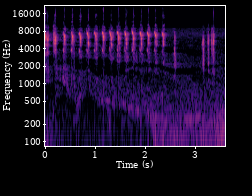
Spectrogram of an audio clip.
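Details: Velvet-fronted nuthatch lure recording for trapping birds, mixed with juvenile calls: a rapid run of sharp, high ticking notes about three per second, ending with a few scattered, separate chips.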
